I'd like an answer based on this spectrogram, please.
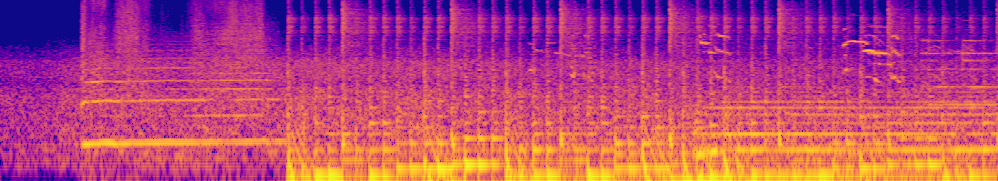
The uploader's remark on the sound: As the UK begins to open up after lockdown, we take to the water for the first-ever Bruise Cruise, as the guys broadcast live from the HMS Tony Warren as it sails down the Manchester Ship Canal.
